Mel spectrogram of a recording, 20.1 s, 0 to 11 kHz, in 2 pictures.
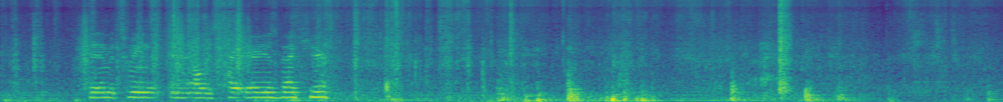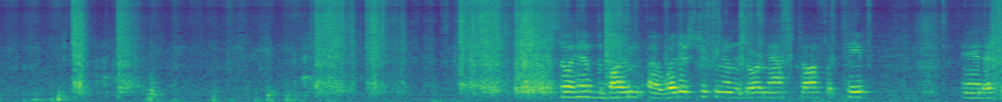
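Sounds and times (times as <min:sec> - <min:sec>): cloth rubbing on metal door: 0:00.0 - 0:20.0
low thumps: 0:04.8 - 0:08.9.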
